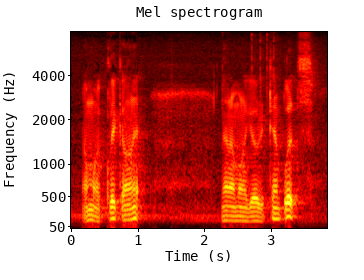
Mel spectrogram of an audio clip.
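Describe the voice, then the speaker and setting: A man talks in a very deep, low voice with flat, monotone intonation. Noticeable background noise runs behind him. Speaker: software tutorial maker. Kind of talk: tutorial. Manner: casual.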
